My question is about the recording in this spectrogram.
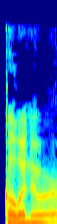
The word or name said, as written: Kohinoor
